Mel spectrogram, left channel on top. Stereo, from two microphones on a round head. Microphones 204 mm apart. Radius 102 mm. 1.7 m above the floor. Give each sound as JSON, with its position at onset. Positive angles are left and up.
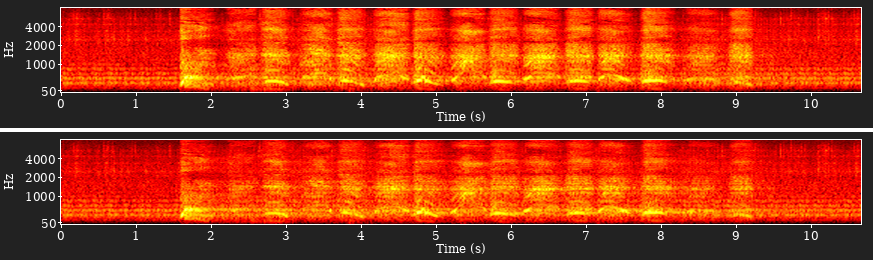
{"t": 1.6, "sound": "breathing", "side_deg": 40, "distance_m": 0.6}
